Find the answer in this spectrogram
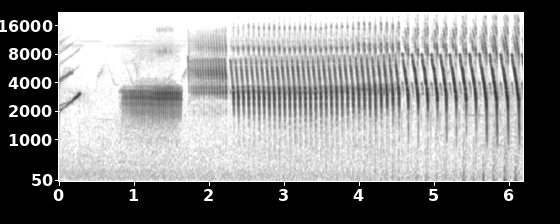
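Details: Canary delivering a long-roll gacor song: after a short steady buzzy tone, a rapid high trill starts softly and swells steadily louder, its notes becoming sharper, downward-slurred chips.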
